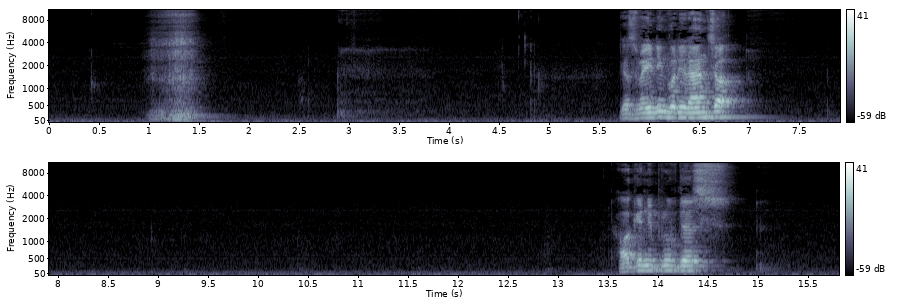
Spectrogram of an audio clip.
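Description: A man speaks into a close microphone in short, calm phrases with long pauses.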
